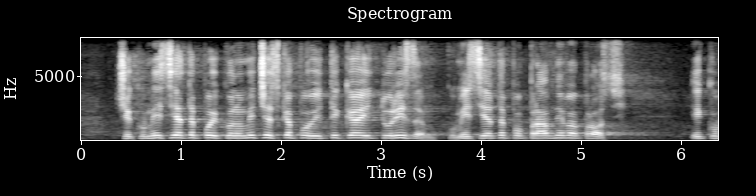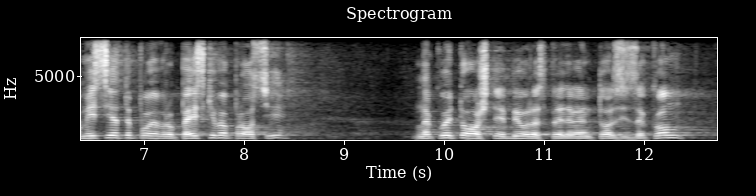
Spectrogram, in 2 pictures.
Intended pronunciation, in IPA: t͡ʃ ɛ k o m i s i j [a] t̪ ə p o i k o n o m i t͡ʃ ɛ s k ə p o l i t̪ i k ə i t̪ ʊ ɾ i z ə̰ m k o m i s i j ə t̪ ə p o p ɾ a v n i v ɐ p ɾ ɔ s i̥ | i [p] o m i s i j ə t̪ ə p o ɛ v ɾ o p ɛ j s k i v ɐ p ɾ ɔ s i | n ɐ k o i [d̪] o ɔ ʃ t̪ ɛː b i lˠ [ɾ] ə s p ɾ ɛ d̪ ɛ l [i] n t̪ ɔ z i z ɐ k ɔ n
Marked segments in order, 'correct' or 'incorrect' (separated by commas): incorrect, incorrect, incorrect, correct, incorrect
